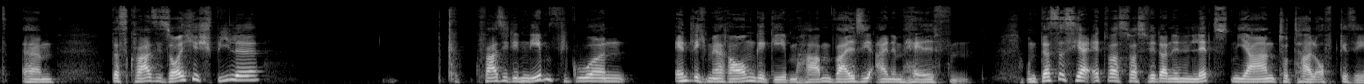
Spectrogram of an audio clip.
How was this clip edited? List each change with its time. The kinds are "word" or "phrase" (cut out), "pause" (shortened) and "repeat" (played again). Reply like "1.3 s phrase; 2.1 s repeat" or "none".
none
